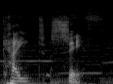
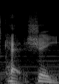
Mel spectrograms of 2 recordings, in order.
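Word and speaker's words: Cait Sith: in other things uh kate sith now metapod pointed out to me that the actual pronunciation that is kept she reason being it's like gaelic or old like irish words or something and that's the actual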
